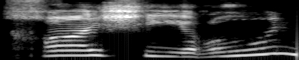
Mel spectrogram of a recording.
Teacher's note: खा हैवी भी रहेगा, स्ट्रेच टू काउंट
